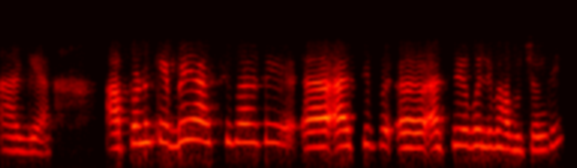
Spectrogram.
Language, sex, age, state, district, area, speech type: Odia, female, 30-45, Odisha, Sundergarh, urban, conversation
